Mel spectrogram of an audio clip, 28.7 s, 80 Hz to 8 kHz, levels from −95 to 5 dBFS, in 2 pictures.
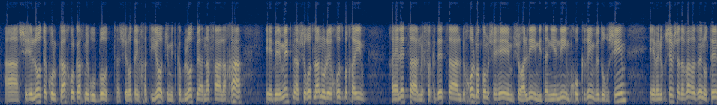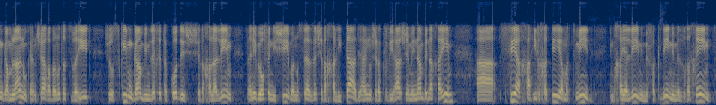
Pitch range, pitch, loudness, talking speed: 120-155 Hz, 135 Hz, -26 LUFS, 140 wpm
